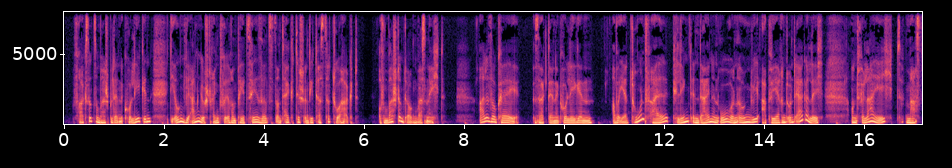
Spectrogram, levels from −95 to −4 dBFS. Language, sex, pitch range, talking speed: German, female, 140-185 Hz, 145 wpm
